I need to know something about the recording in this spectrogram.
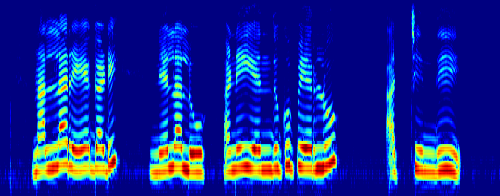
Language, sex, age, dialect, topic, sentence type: Telugu, female, 31-35, Telangana, agriculture, question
